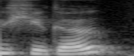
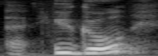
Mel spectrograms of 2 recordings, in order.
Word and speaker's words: Hugo: introduce himself as Hugo hi I'm Hugo not Hugo so he has a really nice H he also had a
